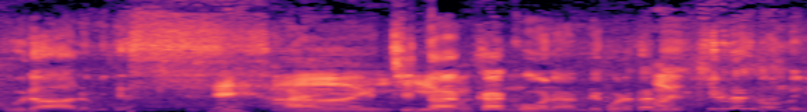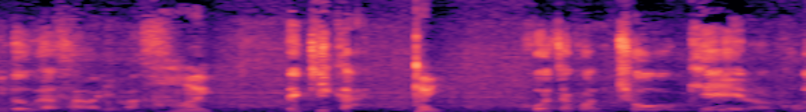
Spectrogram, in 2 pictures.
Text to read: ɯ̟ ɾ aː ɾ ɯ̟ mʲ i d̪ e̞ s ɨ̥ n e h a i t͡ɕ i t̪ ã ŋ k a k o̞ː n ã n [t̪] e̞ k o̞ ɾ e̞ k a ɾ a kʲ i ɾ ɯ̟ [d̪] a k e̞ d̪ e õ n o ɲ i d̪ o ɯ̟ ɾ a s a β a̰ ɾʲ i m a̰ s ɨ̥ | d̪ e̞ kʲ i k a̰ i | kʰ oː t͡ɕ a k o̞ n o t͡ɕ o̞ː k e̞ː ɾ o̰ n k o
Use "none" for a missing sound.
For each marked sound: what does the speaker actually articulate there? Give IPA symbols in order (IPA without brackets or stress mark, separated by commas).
d̪, d̪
